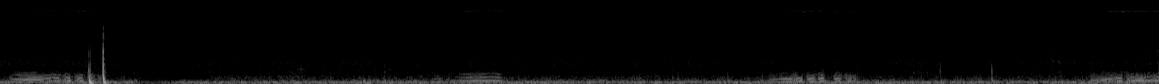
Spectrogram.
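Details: Soft, rhythmic snorting snores from a sleeping toy poodle, with a steady low hum in the background; snoring.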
